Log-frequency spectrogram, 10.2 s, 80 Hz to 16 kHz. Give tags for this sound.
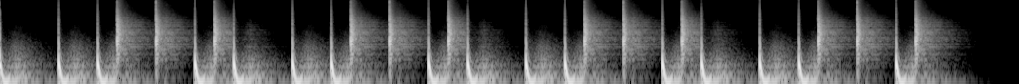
3
34
beat
drums
loop
music
percussion
quarter
time

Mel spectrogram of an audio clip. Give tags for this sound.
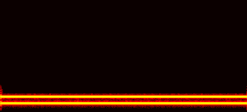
dial
electronic
processed
sound
supercollider
telephone

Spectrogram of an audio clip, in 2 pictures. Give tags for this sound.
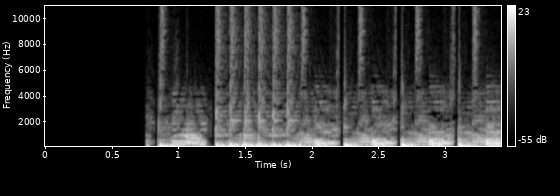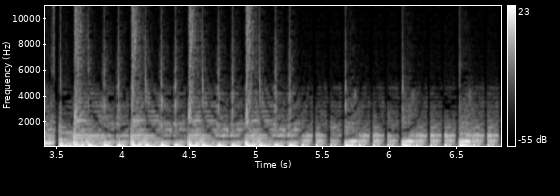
ambient
background
d
dark
dee-m
drastic
ey
glitch
harsh
idm
m
noise
pressy
processed
soundscape
virtual

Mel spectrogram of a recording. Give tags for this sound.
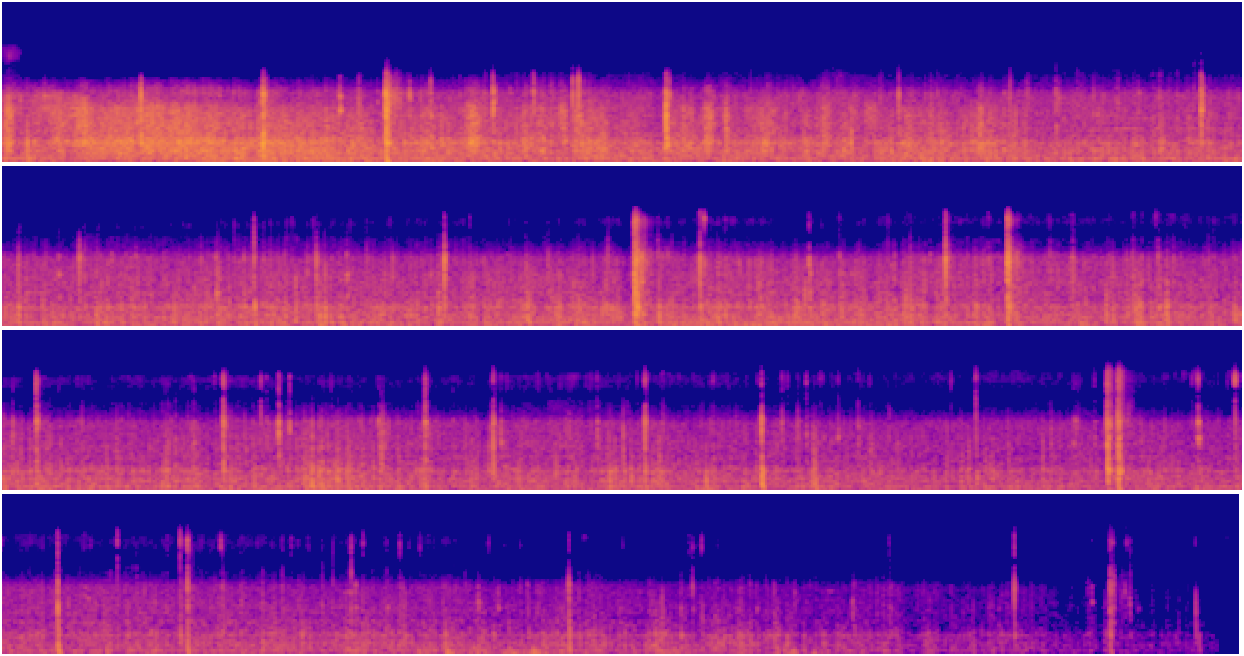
fire
element
competition

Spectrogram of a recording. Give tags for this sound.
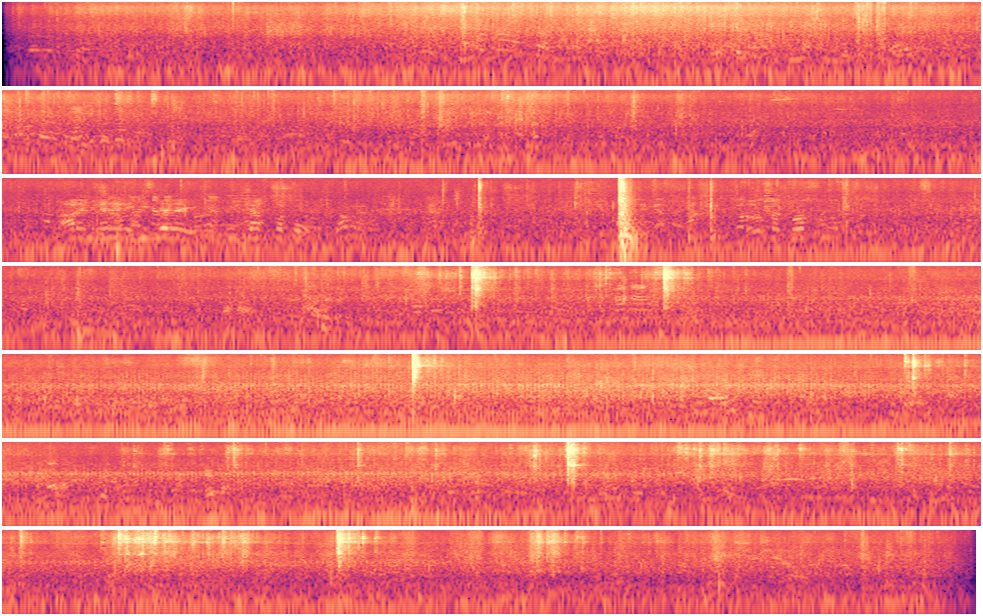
rustle
marketsquare

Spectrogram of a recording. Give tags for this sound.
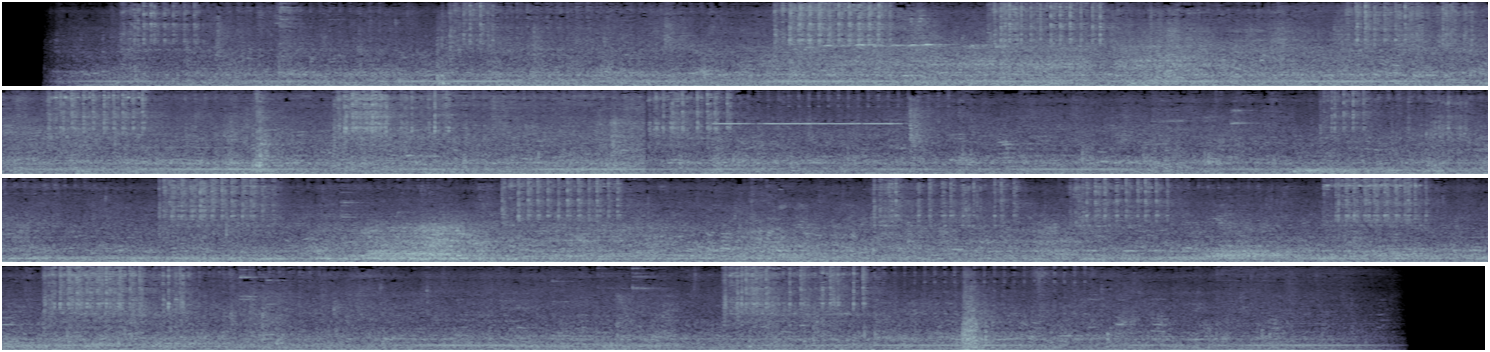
Air-travel
Aviation
Field-Recording
Finland
Finnish-Broadcasting-Company
Ilmailu
Soundfx
Suomi
Tehosteet
Yle
Yleisradio

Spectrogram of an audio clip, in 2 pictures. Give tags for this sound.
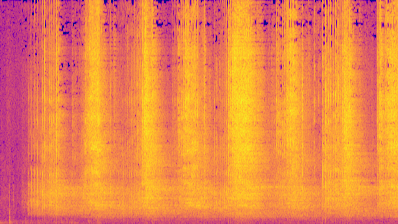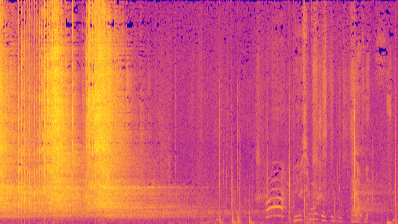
France
Paris
recordings
school

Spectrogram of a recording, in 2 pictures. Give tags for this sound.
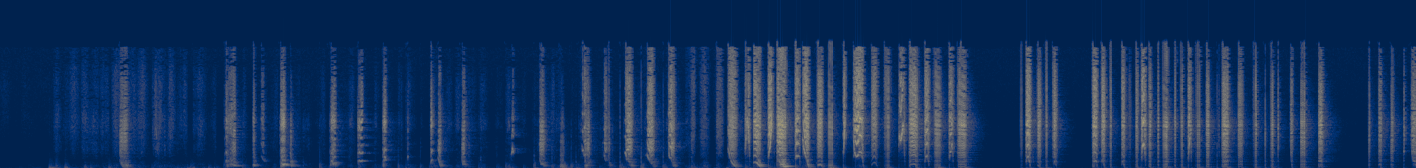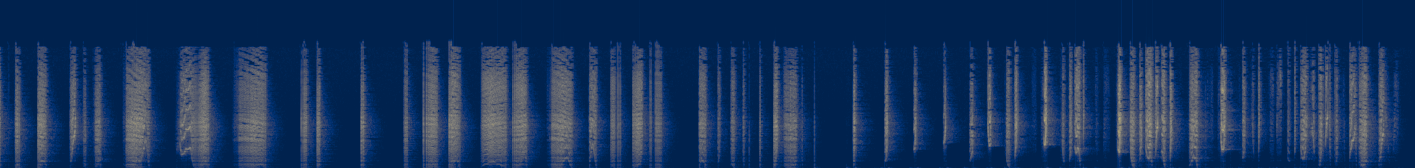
rub
friction
ballon

